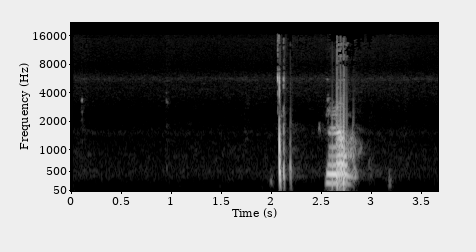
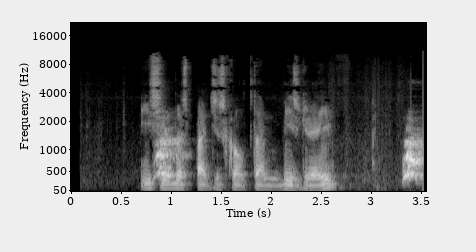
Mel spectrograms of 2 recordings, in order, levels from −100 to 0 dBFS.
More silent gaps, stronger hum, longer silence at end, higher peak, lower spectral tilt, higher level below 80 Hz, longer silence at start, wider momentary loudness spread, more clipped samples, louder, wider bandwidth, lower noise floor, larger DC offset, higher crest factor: neither; neither; first, 0.8 s vs 0 s; about the same, -2 dBFS vs -2 dBFS; second, -3 dB/octave vs -5.5 dB/octave; second, -66 dBFS vs -60 dBFS; first, 2.05 s vs 0.7 s; about the same, 12 LU vs 10 LU; neither; about the same, -24 LUFS vs -25 LUFS; first, 16.5 kHz vs 10.5 kHz; first, -76 dBFS vs -70 dBFS; neither; first, 28 dB vs 22 dB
